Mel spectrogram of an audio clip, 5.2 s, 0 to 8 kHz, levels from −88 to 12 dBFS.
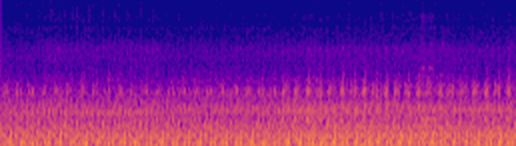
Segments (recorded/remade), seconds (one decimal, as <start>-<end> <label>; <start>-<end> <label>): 0.0-5.2 recorded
